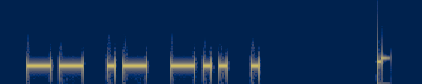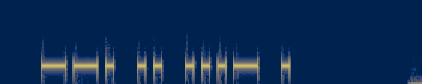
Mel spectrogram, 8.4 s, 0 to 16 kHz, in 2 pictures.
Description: Morse code, heard as a keyed tone, about 15 wpm, 700 Hz. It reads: MADE GIVE
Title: Sentences from Top 200 Words - New Word Drill - 15wpm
